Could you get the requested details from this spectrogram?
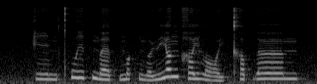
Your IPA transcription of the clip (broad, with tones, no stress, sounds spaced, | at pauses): k iː˨ n kʷʰ iː˧ t̚ m ɛː˨ t̚ m ɐ˧ k̚ m ɵ˨˥ ɥ j ɐ˥ ŋ h ɐ˧ j l ɔː˨˩ j kʰ ɐ˧ p̚ l œː˥ m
